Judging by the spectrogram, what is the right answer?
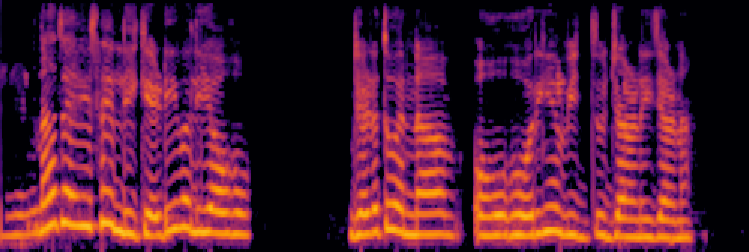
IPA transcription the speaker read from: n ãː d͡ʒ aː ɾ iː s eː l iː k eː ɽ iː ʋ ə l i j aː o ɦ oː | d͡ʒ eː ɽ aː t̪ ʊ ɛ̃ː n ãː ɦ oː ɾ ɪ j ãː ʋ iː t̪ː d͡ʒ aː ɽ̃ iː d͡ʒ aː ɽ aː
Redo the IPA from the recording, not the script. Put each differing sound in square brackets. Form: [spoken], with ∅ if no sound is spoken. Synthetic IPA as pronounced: n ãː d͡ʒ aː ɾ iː s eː l iː k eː ɽ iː ʋ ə l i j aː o ɦ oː | d͡ʒ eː ɽ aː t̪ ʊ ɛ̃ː n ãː ɦ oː ɾ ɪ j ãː ʋ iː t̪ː d͡ʒ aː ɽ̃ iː d͡ʒ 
